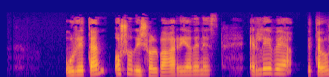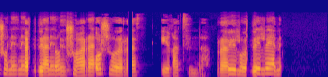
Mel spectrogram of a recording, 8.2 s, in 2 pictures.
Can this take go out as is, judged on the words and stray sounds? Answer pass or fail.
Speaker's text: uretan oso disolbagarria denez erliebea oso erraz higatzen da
fail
